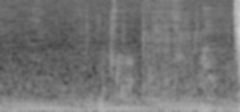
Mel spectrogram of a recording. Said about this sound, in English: had to take me a little sip. I got my wine here.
